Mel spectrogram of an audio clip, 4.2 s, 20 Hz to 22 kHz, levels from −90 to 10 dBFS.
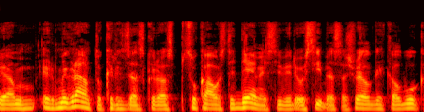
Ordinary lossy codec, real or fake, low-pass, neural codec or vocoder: MP3, 64 kbps; real; 10.8 kHz; none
